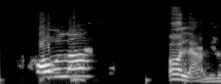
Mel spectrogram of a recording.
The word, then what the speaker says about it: hola: Oh, so the H is silent. Yes, it's silent.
